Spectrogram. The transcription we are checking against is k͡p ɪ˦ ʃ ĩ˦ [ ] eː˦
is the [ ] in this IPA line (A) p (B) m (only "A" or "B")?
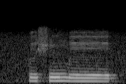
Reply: B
